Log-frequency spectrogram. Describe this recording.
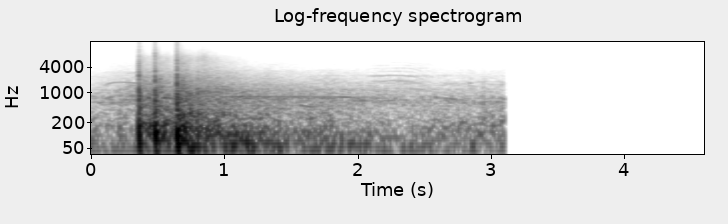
recording of a firework explosion with some distant crowd cheering and applausing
